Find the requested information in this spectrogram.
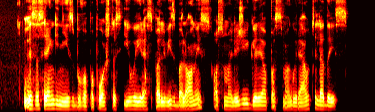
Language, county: Lithuanian, Vilnius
